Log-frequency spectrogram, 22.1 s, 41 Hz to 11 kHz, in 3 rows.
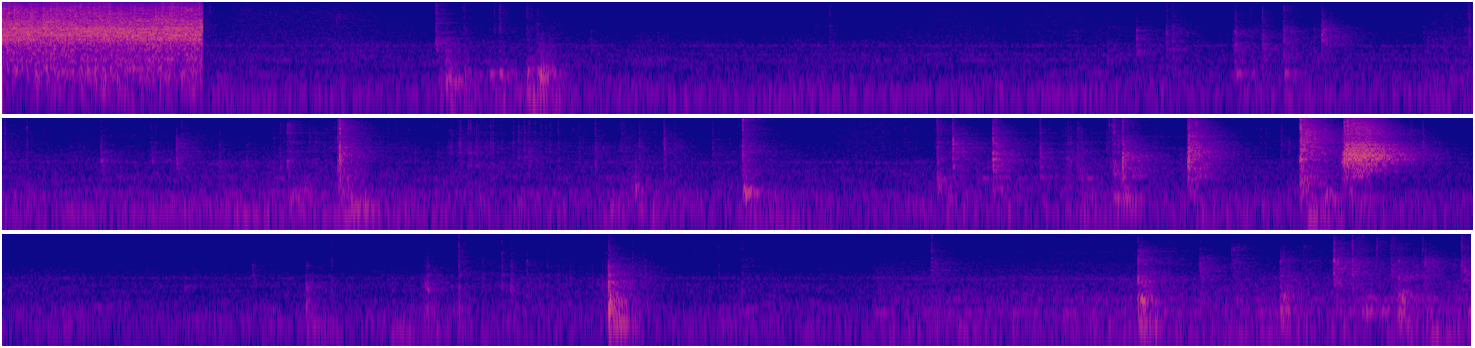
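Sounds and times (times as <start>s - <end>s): electric water pump hum: 0.0s - 1.0s.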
